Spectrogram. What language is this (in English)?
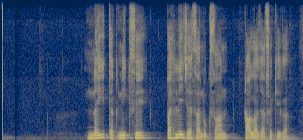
Hindi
